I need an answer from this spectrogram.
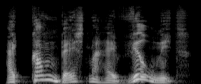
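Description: A man's voice: fairly low pitch, huge pitch swings, takes it slowly, a bit bright, slightly rough, no echo, clean studio sound, full character voice. A man voicing a stern, impatient heron in a storybook, curt and commanding.

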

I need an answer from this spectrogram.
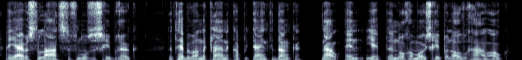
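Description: A hearty, cheerful sailor speaks up loud and bright, as a man reading a storybook puts him on. The sound is close and dry. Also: mid-range voice, brisk, no room sound, voice pushed up, lightly acted.

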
